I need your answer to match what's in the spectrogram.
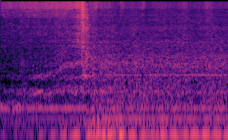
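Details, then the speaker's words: Mastercool mobile evaporative swamp cooler after fan speed switch replacement, tested with the pump off on low speed: low, steady hum with a soft whir that holds even, the fan working normally. "So you can hear it's on the low speed."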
